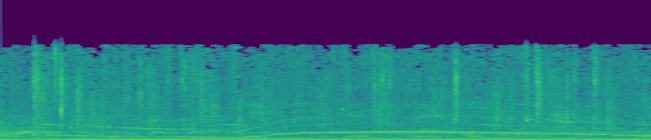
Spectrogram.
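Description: Emergency-vehicle siren wailing slowly: the pitch sinks to its lowest a little past two seconds in, climbs back over about a second and a half, then falls gradually again, over a steady low hum.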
